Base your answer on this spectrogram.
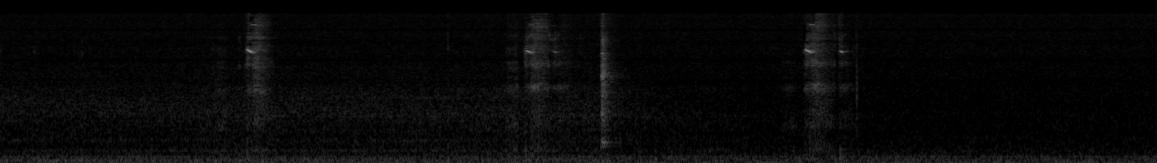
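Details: A Schnauzer dreaming in its sleep gives soft, muffled little woofs a few seconds apart.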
